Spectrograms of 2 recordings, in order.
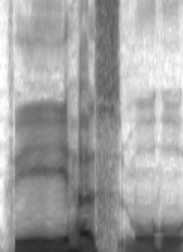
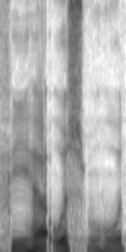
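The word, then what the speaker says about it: فِيهَا اسْمُهُ: Fasmuhu ini bukan fiha usmuhu tapi langsung ke sin. Ini alif yang dianggap tidak kita baca.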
